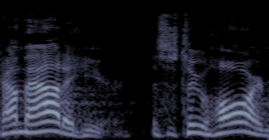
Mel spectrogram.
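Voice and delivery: a hammed-up parent bailing on the fight; mock storming off. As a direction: toss it off like a parent walking out. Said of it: "They'd just be like".

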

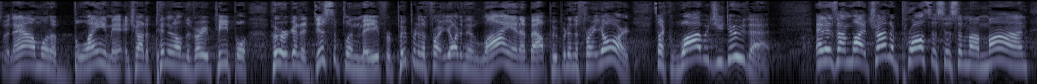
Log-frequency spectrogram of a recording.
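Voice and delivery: ordinary talk

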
